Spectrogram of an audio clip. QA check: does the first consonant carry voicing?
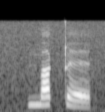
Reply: yes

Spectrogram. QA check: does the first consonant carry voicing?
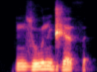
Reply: yes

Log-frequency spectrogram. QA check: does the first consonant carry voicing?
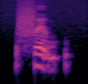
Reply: no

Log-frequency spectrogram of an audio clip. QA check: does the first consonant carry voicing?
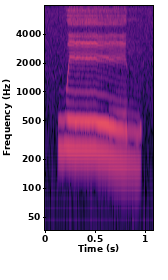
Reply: yes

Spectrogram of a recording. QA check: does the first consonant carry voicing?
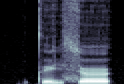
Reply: no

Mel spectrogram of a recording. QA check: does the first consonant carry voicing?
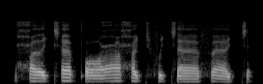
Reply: no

